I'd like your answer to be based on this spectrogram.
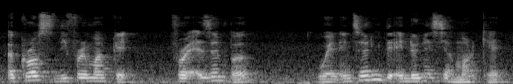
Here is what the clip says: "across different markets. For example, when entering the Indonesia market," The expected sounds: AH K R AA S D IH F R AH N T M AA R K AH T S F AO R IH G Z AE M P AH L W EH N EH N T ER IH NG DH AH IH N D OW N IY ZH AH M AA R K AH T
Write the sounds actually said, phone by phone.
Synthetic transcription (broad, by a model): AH K R AA S D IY F R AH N M AA K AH T F AO R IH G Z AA M P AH L W EH N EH N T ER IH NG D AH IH N D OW N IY S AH M AA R K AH T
